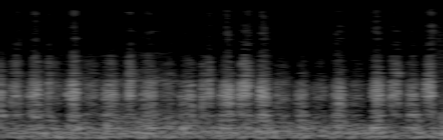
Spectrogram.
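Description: A coin scratching the coating off a lottery scratch-off ticket: a quick, even run of short rasping strokes, fairly faint.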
